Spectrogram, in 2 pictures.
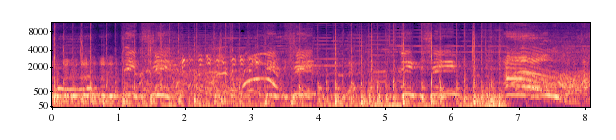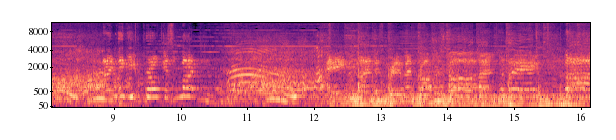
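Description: Live Celtic band music: acoustic guitar and bodhrán frame drum with shouting voices. About seven seconds in the drumming and low end drop away for a few seconds of shouts, then the band starts playing again a few seconds later.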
